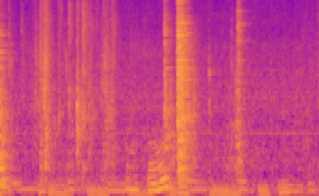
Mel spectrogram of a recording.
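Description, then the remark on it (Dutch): Cherry tomato halves and courgette cubes being stirred in a frying pan: a spoon scrapes and clinks against the pan in quick, irregular bursts, with one sharper clatter midway and a low murmur behind. “En die moeten nog e-, dat moet nog even bakken.”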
